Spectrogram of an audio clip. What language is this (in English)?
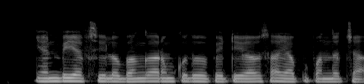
Telugu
